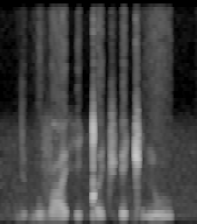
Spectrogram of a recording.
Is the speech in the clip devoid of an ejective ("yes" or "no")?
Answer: no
